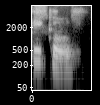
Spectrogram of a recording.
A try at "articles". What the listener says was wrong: Articles. And again, you had that little V, yeah? So American, many, not all, but many Americans would make it sound like a D. Articles. Articles. Articles. You can say it both ways. Articles or articles.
